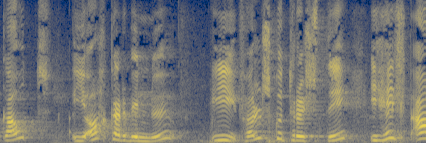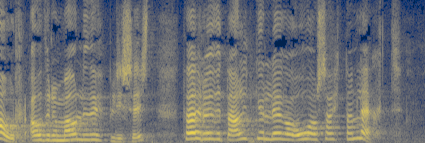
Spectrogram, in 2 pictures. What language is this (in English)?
Icelandic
